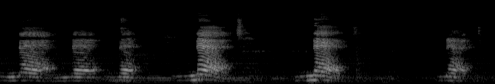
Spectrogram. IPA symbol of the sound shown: n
